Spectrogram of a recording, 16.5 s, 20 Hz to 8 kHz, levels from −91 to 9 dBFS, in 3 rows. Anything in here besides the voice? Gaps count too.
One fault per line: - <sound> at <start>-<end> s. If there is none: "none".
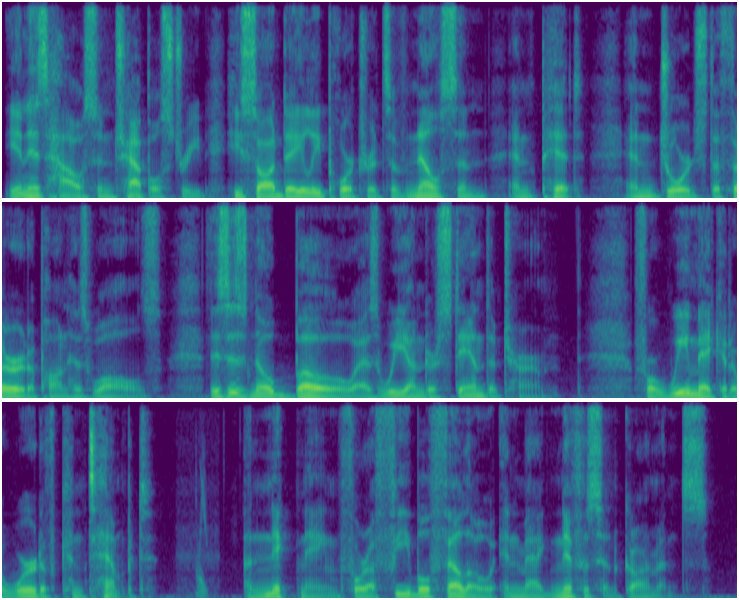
- chirp at 12.5-12.6 s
